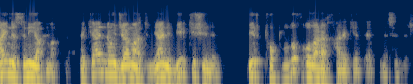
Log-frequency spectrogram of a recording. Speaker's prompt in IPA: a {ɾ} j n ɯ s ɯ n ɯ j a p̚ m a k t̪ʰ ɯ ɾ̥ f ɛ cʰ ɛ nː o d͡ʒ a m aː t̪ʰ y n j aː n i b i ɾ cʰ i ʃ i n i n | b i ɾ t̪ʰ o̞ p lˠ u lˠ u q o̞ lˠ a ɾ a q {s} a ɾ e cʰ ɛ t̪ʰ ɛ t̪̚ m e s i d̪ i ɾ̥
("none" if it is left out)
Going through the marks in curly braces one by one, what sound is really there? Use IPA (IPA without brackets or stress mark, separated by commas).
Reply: none, h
